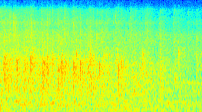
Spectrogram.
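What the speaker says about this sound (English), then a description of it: "I ask you to give them all a round of applause." Applause from an audience at a United National Congress party award ceremony in Mayaro, a soft, distant, continuous patter of clapping that holds steady and tapers slightly.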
